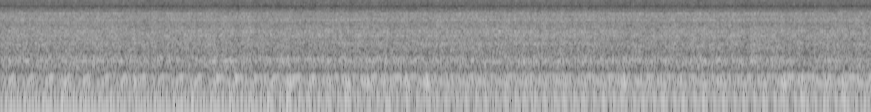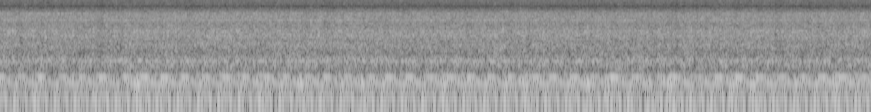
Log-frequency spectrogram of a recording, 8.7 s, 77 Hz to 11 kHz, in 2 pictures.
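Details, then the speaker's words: 1962 Oldsmobile 392 V8 in a 1914 Dodge Brothers rat rod, after the lifter tick calmed. Even, steady idle with no ticking or misses; it sounds good. Run only briefly because there is no coolant in it. "i don't really want to run it much more than this don't have any water in it sounds good though"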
